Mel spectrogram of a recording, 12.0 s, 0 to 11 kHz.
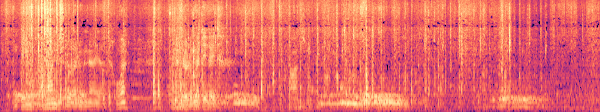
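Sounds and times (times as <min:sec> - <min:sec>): birds scuffling in box: 0:00.0 - 0:12.0
pigeon cooing: 0:00.2 - 0:02.2, 0:03.6 - 0:05.3, 0:06.0 - 0:08.7, 0:09.6 - 0:11.2.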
